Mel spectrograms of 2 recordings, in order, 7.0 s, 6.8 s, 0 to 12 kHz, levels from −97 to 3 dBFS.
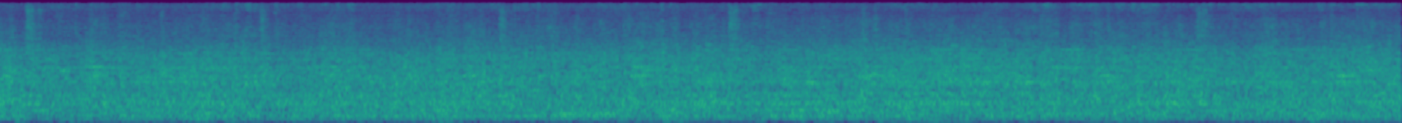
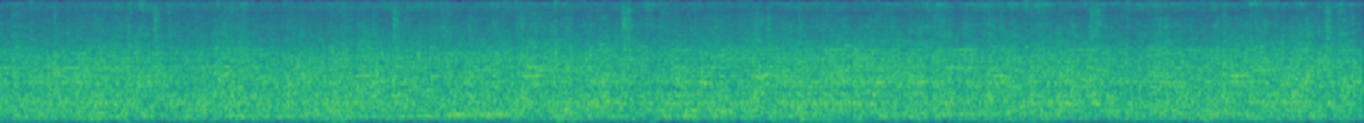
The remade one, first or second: first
